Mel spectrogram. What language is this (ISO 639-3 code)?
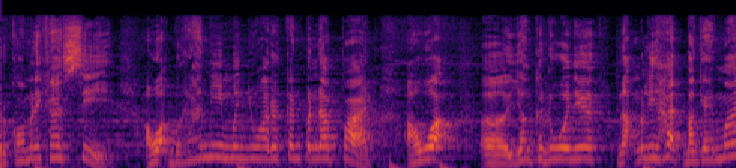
msa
